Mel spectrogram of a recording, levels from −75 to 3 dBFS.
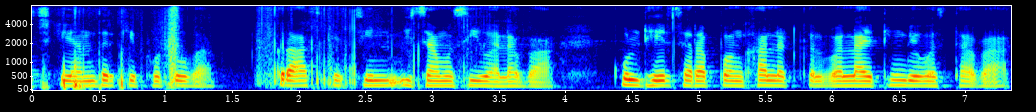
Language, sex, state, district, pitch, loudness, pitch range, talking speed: Hindi, male, Uttar Pradesh, Varanasi, 170 Hz, -19 LUFS, 165-180 Hz, 180 wpm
